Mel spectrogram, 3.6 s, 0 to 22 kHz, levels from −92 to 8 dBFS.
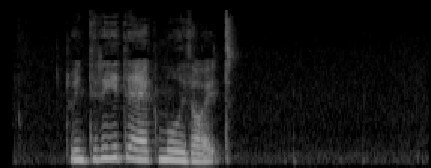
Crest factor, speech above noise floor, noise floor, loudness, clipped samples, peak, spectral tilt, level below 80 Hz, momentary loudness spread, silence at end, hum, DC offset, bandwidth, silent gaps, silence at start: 16 dB; 38 dB; -70 dBFS; -32 LUFS; under 0.1%; -20 dBFS; -6 dB/octave; -86 dBFS; 19 LU; 1.65 s; none; under 0.1%; 16 kHz; none; 0.6 s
